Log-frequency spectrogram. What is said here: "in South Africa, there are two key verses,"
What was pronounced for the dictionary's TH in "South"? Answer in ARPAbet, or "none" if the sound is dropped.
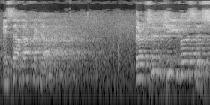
TH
